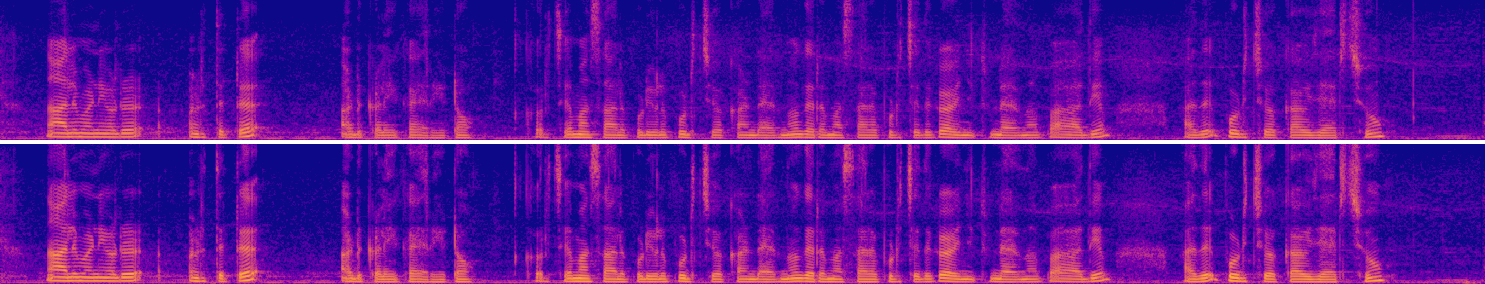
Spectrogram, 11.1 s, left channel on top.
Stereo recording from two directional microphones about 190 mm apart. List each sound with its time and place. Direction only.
0.3 s speech: 15° right (ahead or behind)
